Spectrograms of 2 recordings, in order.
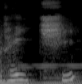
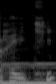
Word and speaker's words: Reiki: Pour être praticien Reichi et non pas Reiki, parce que le Chi, c'est l'énergie universelle.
